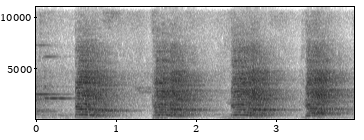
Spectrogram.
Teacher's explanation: ट वर्गाच उच्चार स्थान कोणत आहे मूर्धन्य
